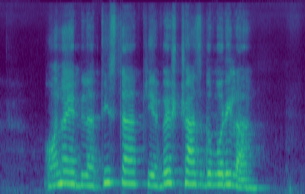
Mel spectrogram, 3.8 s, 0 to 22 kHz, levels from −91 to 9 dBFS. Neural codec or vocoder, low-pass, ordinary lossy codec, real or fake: codec, 44.1 kHz, 2.6 kbps, SNAC; none; none; fake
